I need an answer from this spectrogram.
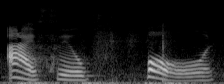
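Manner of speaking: low, drawn-out bored groan of words; acted boredom, sinking in pitch. A narrator's reading. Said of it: "really bored".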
